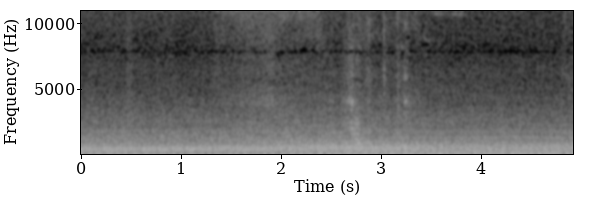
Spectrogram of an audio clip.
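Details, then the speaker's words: 1993 Toyota Coaster with 1HD-T turbo diesel, idling just after starting on the first crank, heard from the interior. Even, smooth idle drone with not much rattle and no knocks. Normal idle. "it sounds great vitals really smooth there's not too much rattle in the interior here"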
